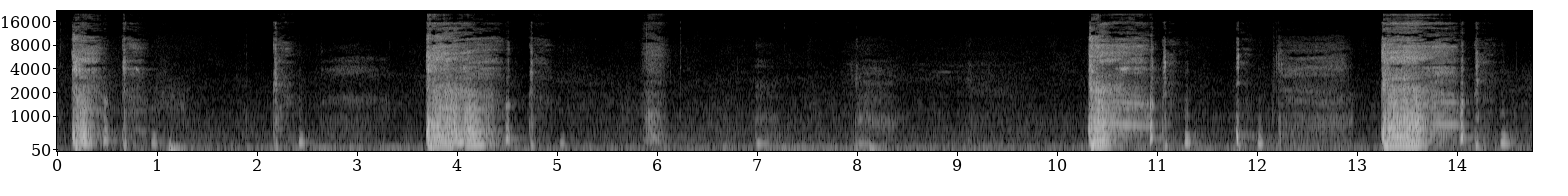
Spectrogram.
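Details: Wheezing barking cough: four harsh, forceful coughing bouts with short throat-clearing sounds between, rough barking quality, wheeze not clearly heard.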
